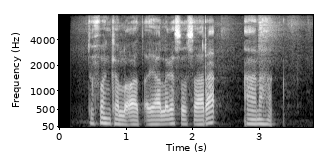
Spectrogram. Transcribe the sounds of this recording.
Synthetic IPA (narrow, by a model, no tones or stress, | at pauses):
t̪ʰʊfɐŋkʰɐlɔaːd̪ɐjaːlɐɣɐsɔːsaːɾaː | ʔaːnɐɦɐ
